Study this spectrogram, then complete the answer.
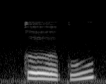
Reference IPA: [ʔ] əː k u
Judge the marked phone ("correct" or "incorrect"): incorrect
